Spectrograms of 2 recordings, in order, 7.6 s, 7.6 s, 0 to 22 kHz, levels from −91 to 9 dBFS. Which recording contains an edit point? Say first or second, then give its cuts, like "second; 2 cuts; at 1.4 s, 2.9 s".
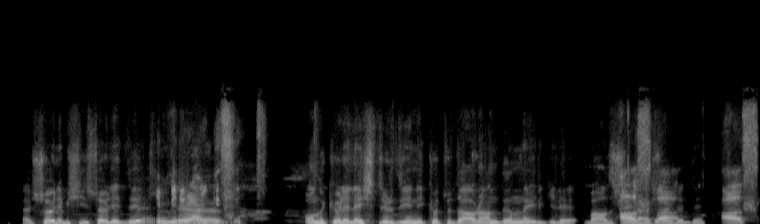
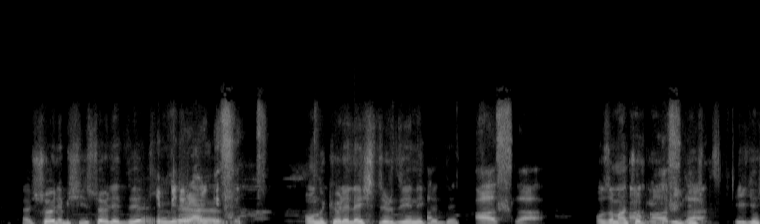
second; 1 cut; at 4.3 s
